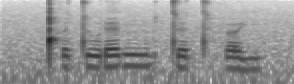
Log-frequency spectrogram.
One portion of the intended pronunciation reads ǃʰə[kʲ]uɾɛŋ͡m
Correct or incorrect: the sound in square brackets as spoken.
incorrect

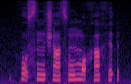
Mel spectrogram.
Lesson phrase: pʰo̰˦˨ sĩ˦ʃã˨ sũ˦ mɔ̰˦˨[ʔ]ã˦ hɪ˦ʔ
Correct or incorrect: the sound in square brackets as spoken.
incorrect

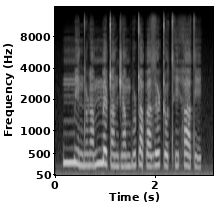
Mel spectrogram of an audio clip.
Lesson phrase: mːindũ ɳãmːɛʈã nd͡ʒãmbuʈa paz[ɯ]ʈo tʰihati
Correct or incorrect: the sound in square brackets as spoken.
correct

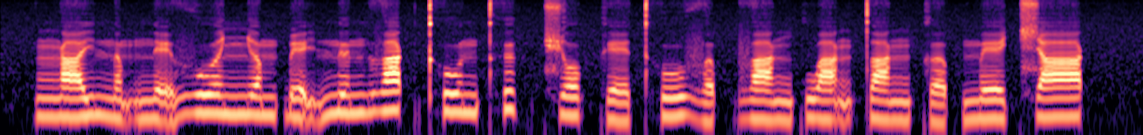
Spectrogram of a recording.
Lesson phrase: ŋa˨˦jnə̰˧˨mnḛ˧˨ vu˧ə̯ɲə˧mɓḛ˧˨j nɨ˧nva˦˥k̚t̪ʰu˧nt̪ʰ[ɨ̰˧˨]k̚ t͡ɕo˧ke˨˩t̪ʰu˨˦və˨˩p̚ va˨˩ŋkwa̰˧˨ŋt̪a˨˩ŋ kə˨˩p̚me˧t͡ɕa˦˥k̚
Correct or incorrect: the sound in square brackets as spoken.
incorrect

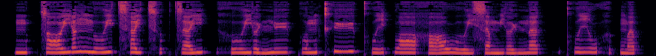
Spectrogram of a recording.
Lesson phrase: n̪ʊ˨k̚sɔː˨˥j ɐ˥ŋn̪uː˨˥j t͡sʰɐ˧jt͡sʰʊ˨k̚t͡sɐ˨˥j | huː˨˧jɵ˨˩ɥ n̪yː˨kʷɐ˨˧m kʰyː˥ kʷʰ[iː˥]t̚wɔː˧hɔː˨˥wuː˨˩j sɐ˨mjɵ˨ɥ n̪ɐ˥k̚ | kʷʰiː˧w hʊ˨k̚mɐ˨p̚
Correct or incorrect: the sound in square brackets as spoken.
incorrect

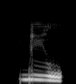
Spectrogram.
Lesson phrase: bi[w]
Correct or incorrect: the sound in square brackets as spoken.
correct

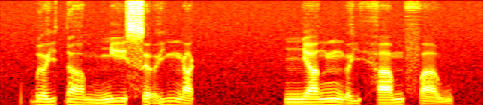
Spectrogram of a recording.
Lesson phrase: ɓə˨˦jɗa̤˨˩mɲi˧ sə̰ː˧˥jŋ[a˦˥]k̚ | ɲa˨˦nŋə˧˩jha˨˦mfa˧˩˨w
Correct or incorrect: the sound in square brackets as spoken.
incorrect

